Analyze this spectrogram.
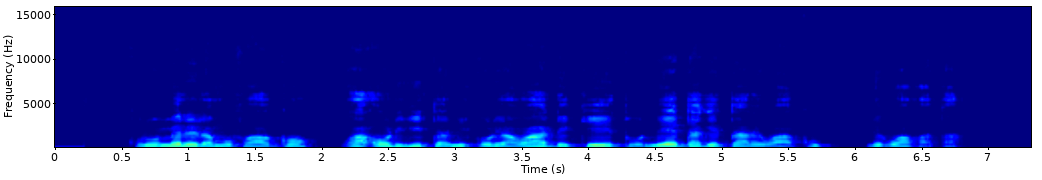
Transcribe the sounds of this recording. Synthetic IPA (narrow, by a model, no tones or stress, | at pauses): koɾomeɾeɾamofaɡɔ | waʔoɾiɣitaniʔoɾeawaːdekeːtwɔnedaɣetaɾɛwaku | neɣwafa̰ta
